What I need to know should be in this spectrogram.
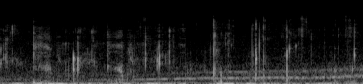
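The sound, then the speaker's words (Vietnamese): Meat is chewed in wet, smacking bites behind a broken stone tablet. Many irregular crunchy clicks and squelches come at an uneven rhythm over a faint low background. “từ đằng sau tấm bia vỡ đã vọng ra tiếng nhai thịt chóp chép.”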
